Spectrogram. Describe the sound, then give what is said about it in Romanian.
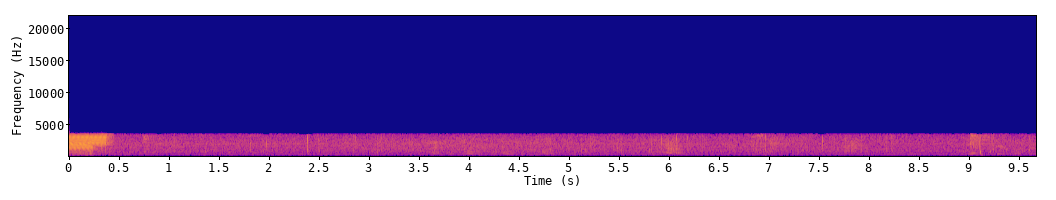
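A radio repeater tone, given as a demonstration on a radio repeater, sounds as one short, loud beep right at the start, then gives way to a steady hiss of narrowband radio static with a few faint clicks. “Mai târziu începe ceva, dar făceam o demonstrație cu tonul la repetorul nostru.”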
